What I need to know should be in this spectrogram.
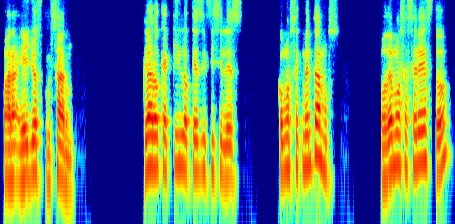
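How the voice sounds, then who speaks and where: A man gives a recorded lecture in a fairly high voice. The sound is dry and close, with no room around it. He explains patiently, thinking aloud and tagging his points with quick questions. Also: dry recording.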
